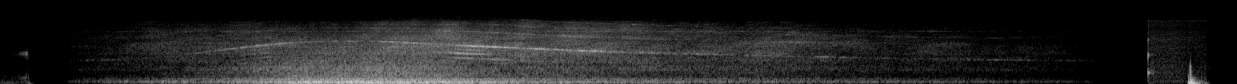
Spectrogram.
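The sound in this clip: A fixed-wing airplane takes off: the engine roar swells over a few seconds to a loud peak, with a high whine sweeping up and then down, then slowly fades away, ending with a couple of brief knocks.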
